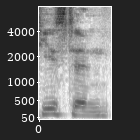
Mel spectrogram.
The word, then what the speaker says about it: Houston: It's pronounced Houston. That is what it all comes down to. I think so. Because why? It's everywhere else, it's Houston.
